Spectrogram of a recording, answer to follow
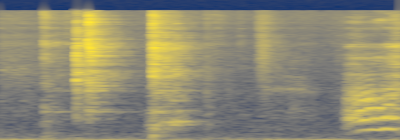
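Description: Metal tin canister being taken from a shelf and handled: a few sharp metallic clinks and knocks, several in the first second and a half.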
